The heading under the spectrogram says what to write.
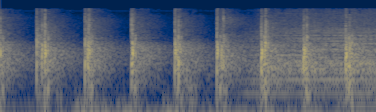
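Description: An audience applauds a guest being introduced on a show, in a steady, even rhythm: about nine sharp, crisp hand claps evenly spaced across two seconds, moderately loud, with no voices.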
